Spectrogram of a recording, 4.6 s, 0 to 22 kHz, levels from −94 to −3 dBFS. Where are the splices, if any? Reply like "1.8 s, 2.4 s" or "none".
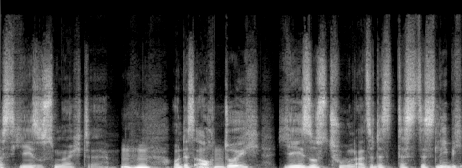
none

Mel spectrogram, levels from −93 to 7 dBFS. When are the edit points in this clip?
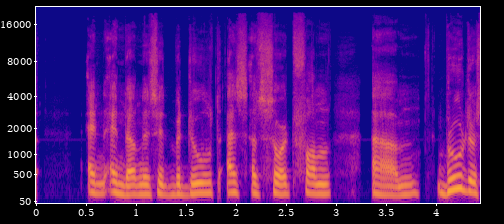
2.1 s

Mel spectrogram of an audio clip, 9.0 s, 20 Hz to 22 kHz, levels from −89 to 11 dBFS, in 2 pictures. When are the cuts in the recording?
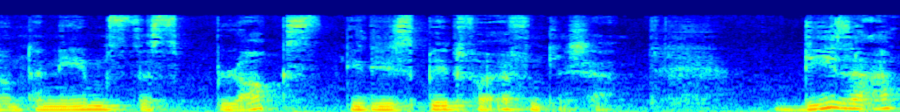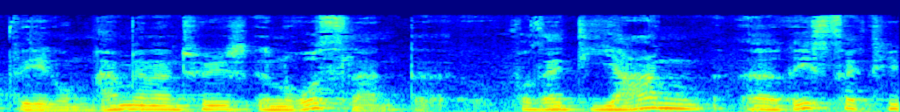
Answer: none

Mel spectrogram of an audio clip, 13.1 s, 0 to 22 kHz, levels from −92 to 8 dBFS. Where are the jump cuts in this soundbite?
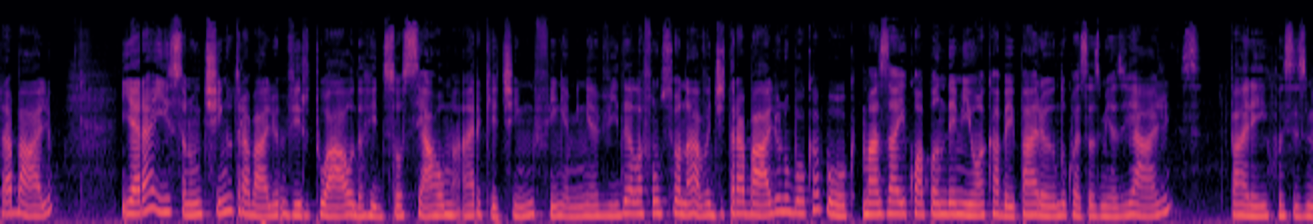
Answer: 2.8 s, 8.5 s

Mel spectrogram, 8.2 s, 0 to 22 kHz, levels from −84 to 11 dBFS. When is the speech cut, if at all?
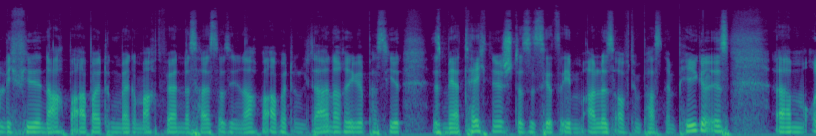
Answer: none

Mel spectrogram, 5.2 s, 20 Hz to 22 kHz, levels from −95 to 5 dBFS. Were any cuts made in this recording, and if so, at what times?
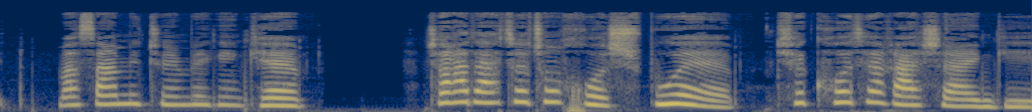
3.8 s

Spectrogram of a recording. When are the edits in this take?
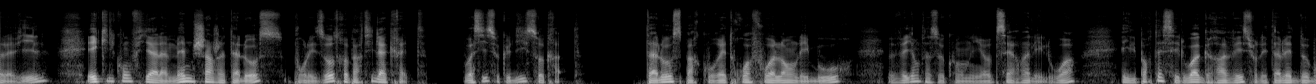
none

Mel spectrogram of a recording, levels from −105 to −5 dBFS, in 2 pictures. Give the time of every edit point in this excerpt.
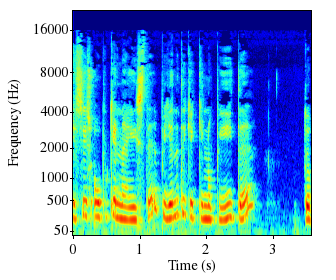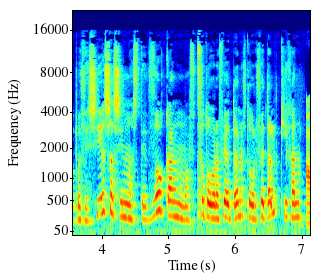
5.4 s

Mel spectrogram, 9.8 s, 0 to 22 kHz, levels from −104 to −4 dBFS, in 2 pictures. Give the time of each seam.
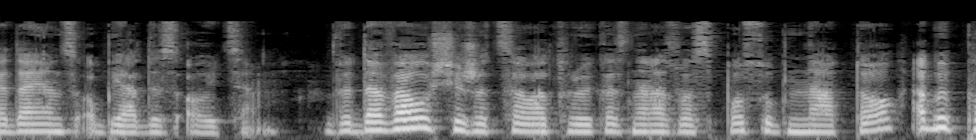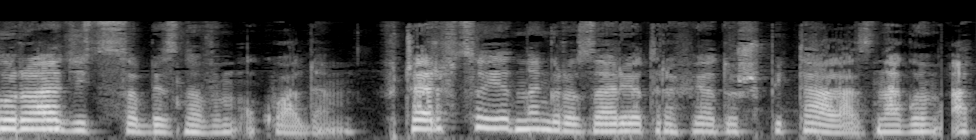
none

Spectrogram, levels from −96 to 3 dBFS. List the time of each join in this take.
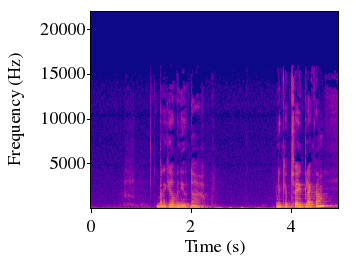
3.7 s

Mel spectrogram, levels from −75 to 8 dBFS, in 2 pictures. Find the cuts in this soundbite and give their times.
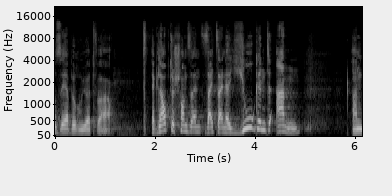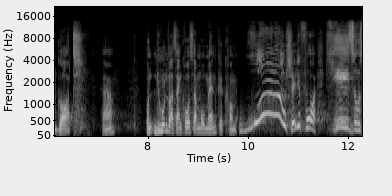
6.9 s, 9.8 s

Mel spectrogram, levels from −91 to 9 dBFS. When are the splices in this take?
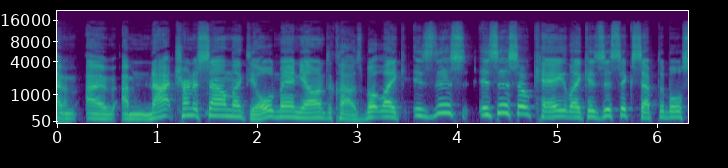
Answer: none

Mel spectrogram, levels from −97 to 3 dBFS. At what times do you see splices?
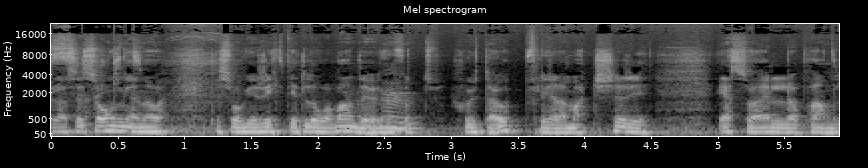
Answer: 2.4 s

